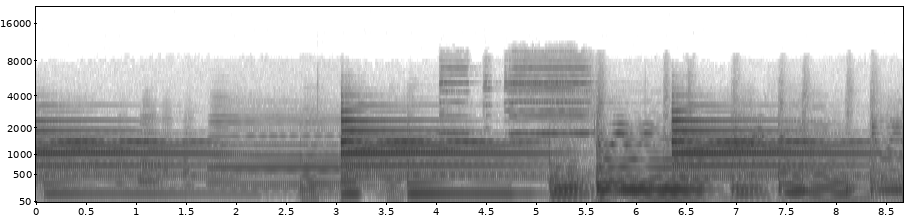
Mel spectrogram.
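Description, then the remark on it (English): A clock's bells strike twelve noon in a slow series of ringing, overlapping tones that sustain and decay, loud, with no voices. “You see? 12 o'clock noon, and what's happened? Nothing.”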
